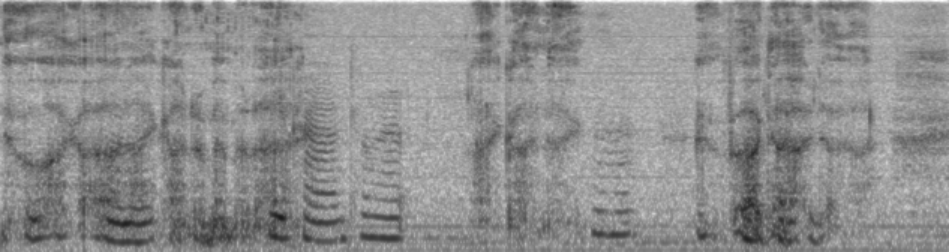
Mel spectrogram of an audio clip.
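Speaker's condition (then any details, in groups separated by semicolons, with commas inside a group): Parkinson's disease; five years since onset, treated, rigidity, tremor, near-festinant gait; reduced volume, slow responses, constant dribbling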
